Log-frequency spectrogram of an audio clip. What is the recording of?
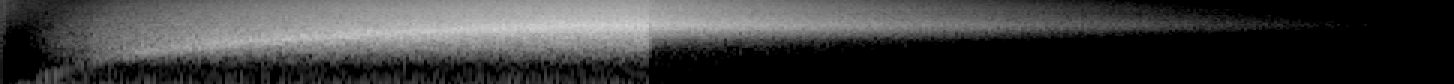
white noise-fx
fx, sounddesign, white-noise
